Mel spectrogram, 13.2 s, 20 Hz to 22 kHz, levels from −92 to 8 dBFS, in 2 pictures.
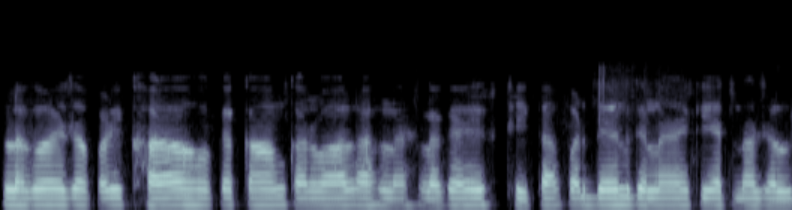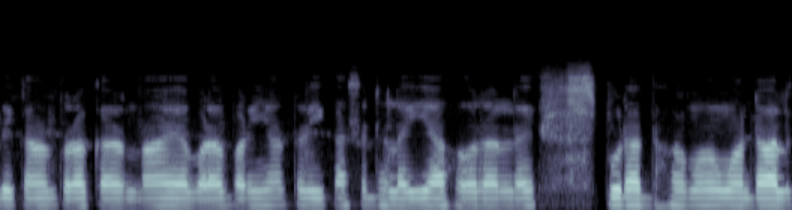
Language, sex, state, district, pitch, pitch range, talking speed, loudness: Magahi, male, Bihar, Lakhisarai, 140 Hz, 135-145 Hz, 175 wpm, -22 LUFS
